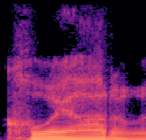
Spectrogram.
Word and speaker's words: Collado: C O L L A D O, but pronounced Coyato.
